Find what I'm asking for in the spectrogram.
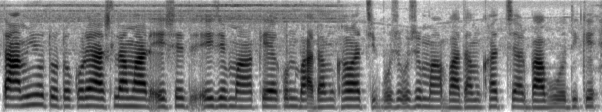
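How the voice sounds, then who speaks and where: A woman's voice: mid-range voice, fast, creaky. A woman narrating her day in a chatty, casual vlog. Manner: chatty storytelling, even-toned.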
